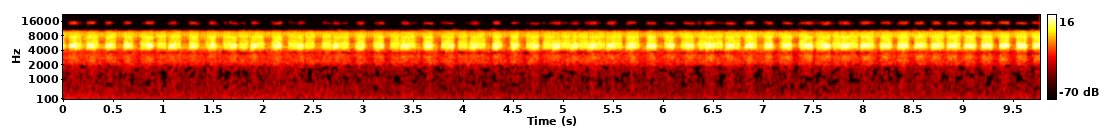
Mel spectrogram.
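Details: Cicadas in Provence, southern France, during summer: shrill continuous buzzing with a looser, less even pulsing, swelling slightly in loudness partway through, no other animals or voices.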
